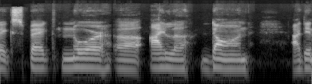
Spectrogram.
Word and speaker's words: Isla: well he said Iceland I say Isla but I guess the S is silent and that's dumb Isla the S is silent stupid they were not really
